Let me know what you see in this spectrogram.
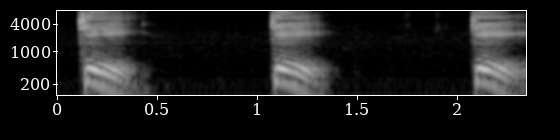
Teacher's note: So your mouth position when you say K is like, the back of your tongue is touching your upper molar teeth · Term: outward K snare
